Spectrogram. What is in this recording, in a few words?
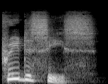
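"predecease", British English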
